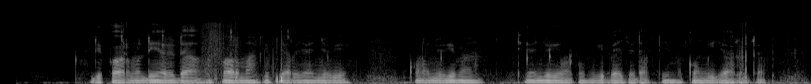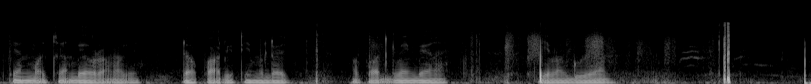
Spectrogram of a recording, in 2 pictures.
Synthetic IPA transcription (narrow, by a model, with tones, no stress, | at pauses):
di˨pɔ˨ɾma˨dɪa˨ɾɛ˦da˨pɔɾma˦nkɪ˦pjɛ˨ɾɔd͡ʒɔ˦ɲo˨ɡi˦kʊ˦no˨ɲu˨ɡi˦ma˦ntje˦a˨ɲo˦ɡi˨ma˨ko˦mɡɪbe˦d͡ʒɔdɔ˨k̚tje˦mako˦mɡɪd͡ʒɔ˦ɾɛdə̰˨kpjɛ˦nmɔ̰˨t͡ʃa̰˦nbɛ˦ɔɾɔ̰˨mɔ˨ɡɪ˦d̥ɔ˨k̚pɔ̰˨t̚ɡi˦tje˦malɔ˦t͡ʃ | mapɔ˦tɡɪmɛ˦ŋbɛ˦nɛ˨ | ɡḛ˨maɡu˨ɛ˦n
